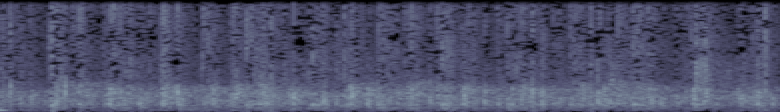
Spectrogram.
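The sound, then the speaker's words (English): An audience claps steadily and loudly, a dense wash of many hands with no pauses, the rapid overlapping claps blending into a continuous roar of applause throughout. “But the one that actually deserves all this applause is Humanity in Action, and especially Pat Cox.”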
